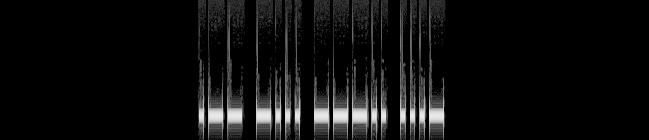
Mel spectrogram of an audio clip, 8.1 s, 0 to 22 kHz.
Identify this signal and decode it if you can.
Morse code, heard as a keyed tone, about 20 wpm, 700 Hz. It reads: WB8V
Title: USA Call Signs - 4 Characters - Repeated 3x - 20wpm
